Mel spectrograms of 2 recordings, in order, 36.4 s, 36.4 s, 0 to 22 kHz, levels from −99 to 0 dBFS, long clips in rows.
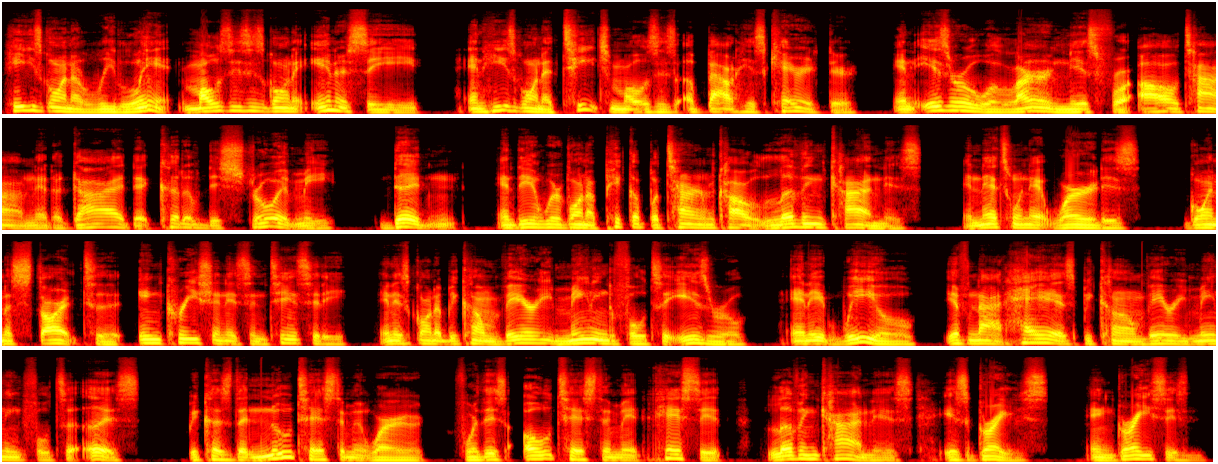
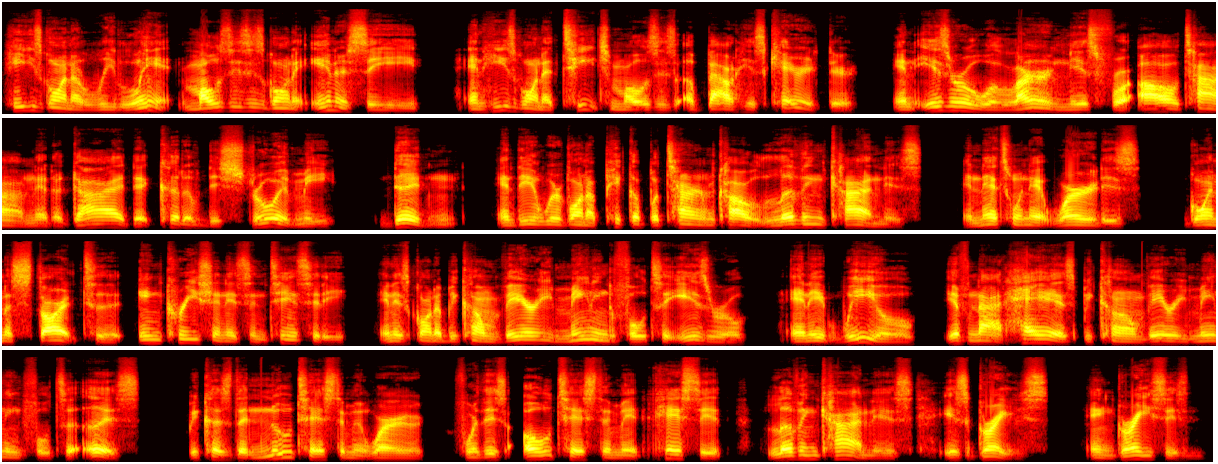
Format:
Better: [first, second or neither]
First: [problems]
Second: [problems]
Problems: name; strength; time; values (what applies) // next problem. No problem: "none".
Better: first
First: none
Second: thin; very; fading below 450 Hz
